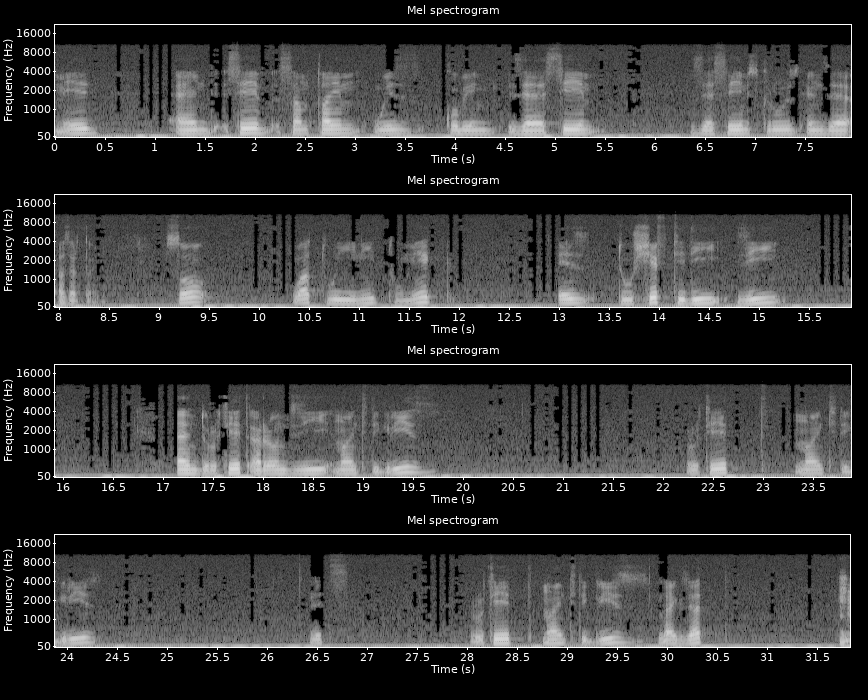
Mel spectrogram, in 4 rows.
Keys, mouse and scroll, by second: 14.1 shift+d, 16.0-20.6 middle drag, 17.4 r, 21.2 KP_7, 21.6-22.7 middle drag, 22.7 r, 26.8-28.7 drag, 27.9 r, 30.1-31.8 drag.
